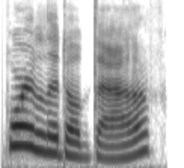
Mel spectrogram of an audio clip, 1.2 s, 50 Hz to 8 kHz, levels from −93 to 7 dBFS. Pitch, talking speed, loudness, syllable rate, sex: 235 Hz, 145 wpm, -17 LUFS, 3.7 syllables/s, female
